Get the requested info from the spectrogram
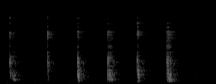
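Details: Person with Tourette syndrome demonstrating current tics: six sharp, evenly spaced tongue clicks in about two seconds, a repetitive involuntary clicking vocal tic.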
